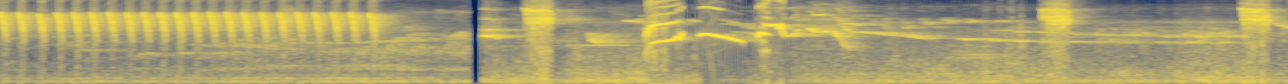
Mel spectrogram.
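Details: Bar-winged prinia song spliced with Oriental magpie-robin sounds, meant to provoke other birds: a rapid, even series of about fifteen high ringing chips for two seconds, then scattered whistled sweeps and sharp notes.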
